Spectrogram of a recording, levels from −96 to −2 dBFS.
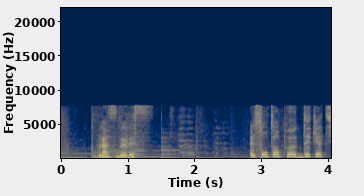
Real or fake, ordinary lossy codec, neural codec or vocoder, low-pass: fake; none; codec, 16 kHz, 4 kbps, FunCodec, trained on LibriTTS, 50 frames a second; none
